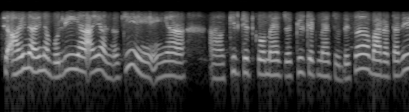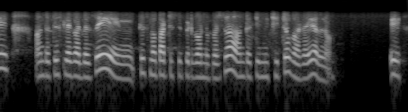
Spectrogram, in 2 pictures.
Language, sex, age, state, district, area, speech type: Nepali, female, 30-45, West Bengal, Darjeeling, rural, conversation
